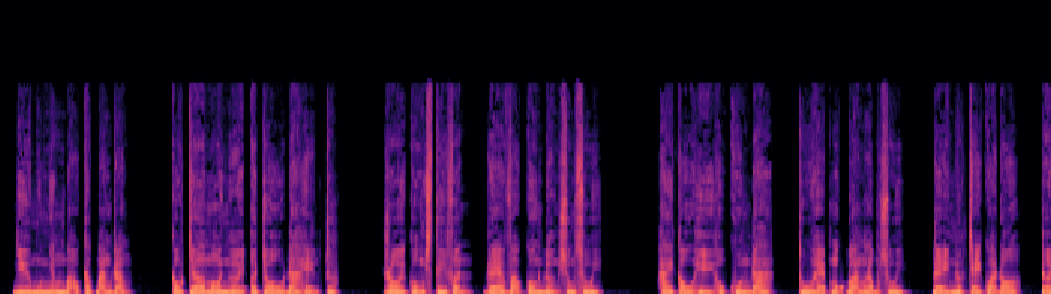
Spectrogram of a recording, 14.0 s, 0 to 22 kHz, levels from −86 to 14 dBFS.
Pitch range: 95-130 Hz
